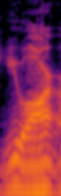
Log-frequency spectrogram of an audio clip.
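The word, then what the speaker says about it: Er: That's is E-R, but it's pronounced U-R, Ur.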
